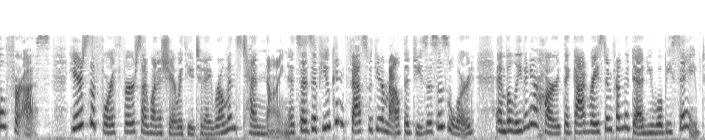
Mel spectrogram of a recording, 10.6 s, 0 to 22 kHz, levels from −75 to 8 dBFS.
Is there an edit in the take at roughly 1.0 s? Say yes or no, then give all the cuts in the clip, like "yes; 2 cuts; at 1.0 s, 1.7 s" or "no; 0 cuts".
yes; 1 cut; at 1.0 s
